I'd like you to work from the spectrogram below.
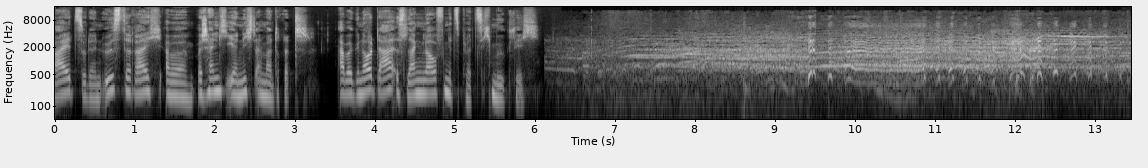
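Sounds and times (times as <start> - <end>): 
speech: 0.0 - 6.3
crowd of people on a street cheering a cross-country skier: 6.1 - 13.4
people laughing: 8.1 - 13.4.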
